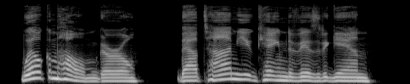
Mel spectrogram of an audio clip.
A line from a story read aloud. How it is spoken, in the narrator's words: In a jarring, unexpected southern accent, Sunstar's AI said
